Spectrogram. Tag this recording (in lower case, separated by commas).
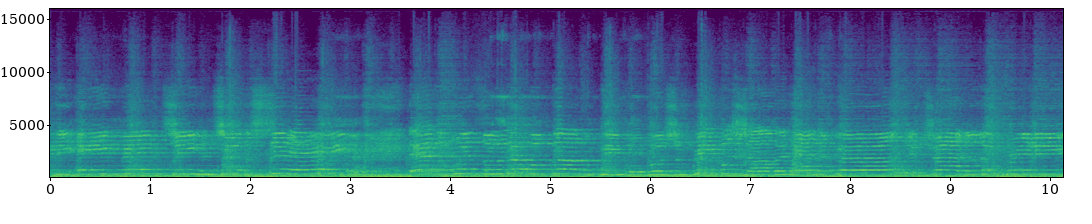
female singing, music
